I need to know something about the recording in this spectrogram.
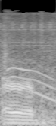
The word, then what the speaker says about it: herb: other country says yeah every other country says herb and then the US says herb.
